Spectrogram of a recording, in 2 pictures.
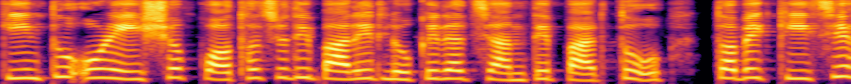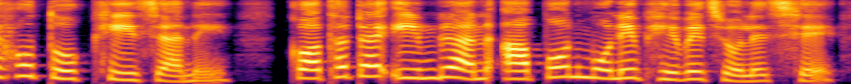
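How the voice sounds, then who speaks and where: High-pitched woman narrating a story. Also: a little slow, dry recording, studio quality.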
